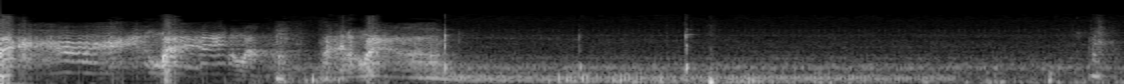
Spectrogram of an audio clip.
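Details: Angry cat giving a harsh, broken yowl with a steady low tone near the start, then noisy spitting bursts and clicks that fade into a quieter drawn-out moan.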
